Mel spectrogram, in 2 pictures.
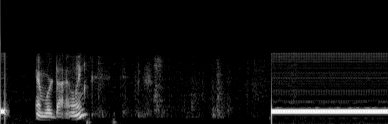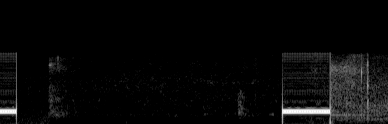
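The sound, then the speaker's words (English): Ringing tone of a telephone call being placed, heard as two steady, buzzing tones of about two seconds each, separated by a long pause, with other noise before them. “And we're dialing.”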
